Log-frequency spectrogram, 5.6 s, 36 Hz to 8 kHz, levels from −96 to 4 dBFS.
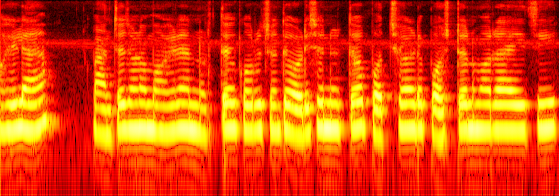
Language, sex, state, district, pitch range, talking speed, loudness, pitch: Odia, male, Odisha, Malkangiri, 220-230 Hz, 105 wpm, -14 LUFS, 225 Hz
